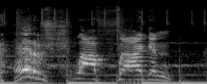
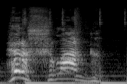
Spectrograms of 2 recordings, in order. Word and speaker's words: Herschlag: of glory to our hershla fagon oh my god i ruined that herschlag finale i said it right also he's playing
